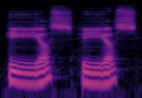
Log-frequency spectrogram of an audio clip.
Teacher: in rapid speech, the iota simply becomes a yod, that is a y sound, and which makes sense because it's really it's a diphthong, so we'd expect some sort of a glide.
